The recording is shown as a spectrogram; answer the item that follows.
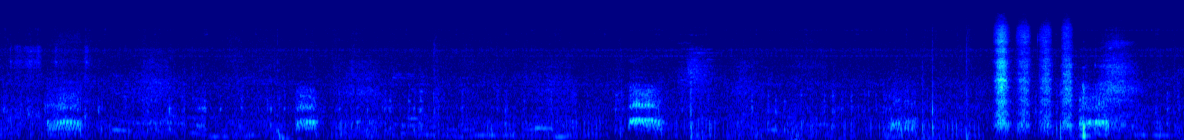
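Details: Female cat in heat in a come-hither pose gives three soft, brief mewing calls spaced a few seconds apart, followed by a burst of sharp clicking or rustling taps and another faint mew near the end.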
